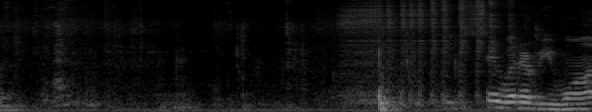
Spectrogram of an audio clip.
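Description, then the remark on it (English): A single quick thud of a door being shut, sharp and brief, over a low steady hum, followed by a voice starting to speak. “You put the headphones on, and then you just hit the door quick.”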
